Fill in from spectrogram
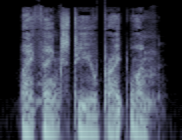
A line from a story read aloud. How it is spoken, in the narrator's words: whispered under her breath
